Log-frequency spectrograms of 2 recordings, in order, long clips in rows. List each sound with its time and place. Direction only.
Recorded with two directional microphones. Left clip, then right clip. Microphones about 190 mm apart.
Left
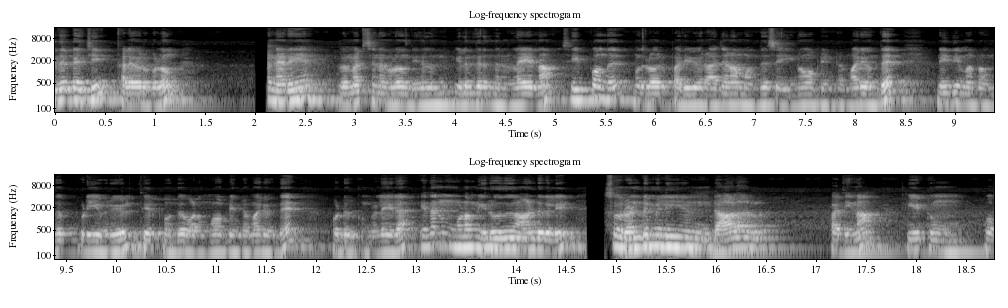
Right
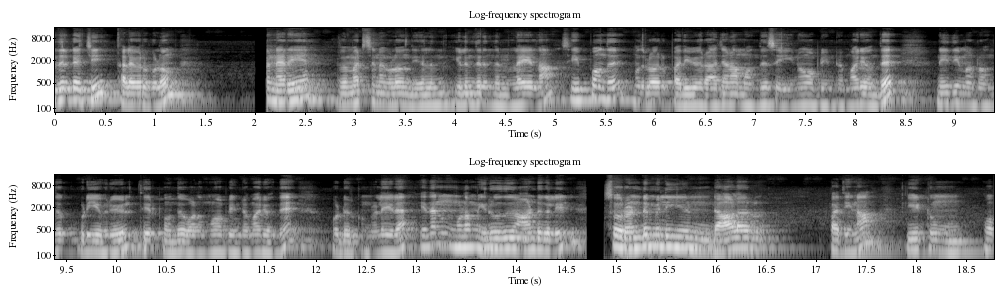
0.3 s speech: 35° right (ahead or behind)
2.1 s speech: 35° right (ahead or behind)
